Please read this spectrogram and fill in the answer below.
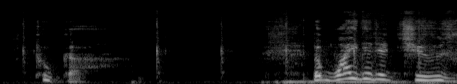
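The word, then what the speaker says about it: Pocuh: ah no yes really pronounced puka like Harvey the invisible six foot tall rabbit in the movie yes so there it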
